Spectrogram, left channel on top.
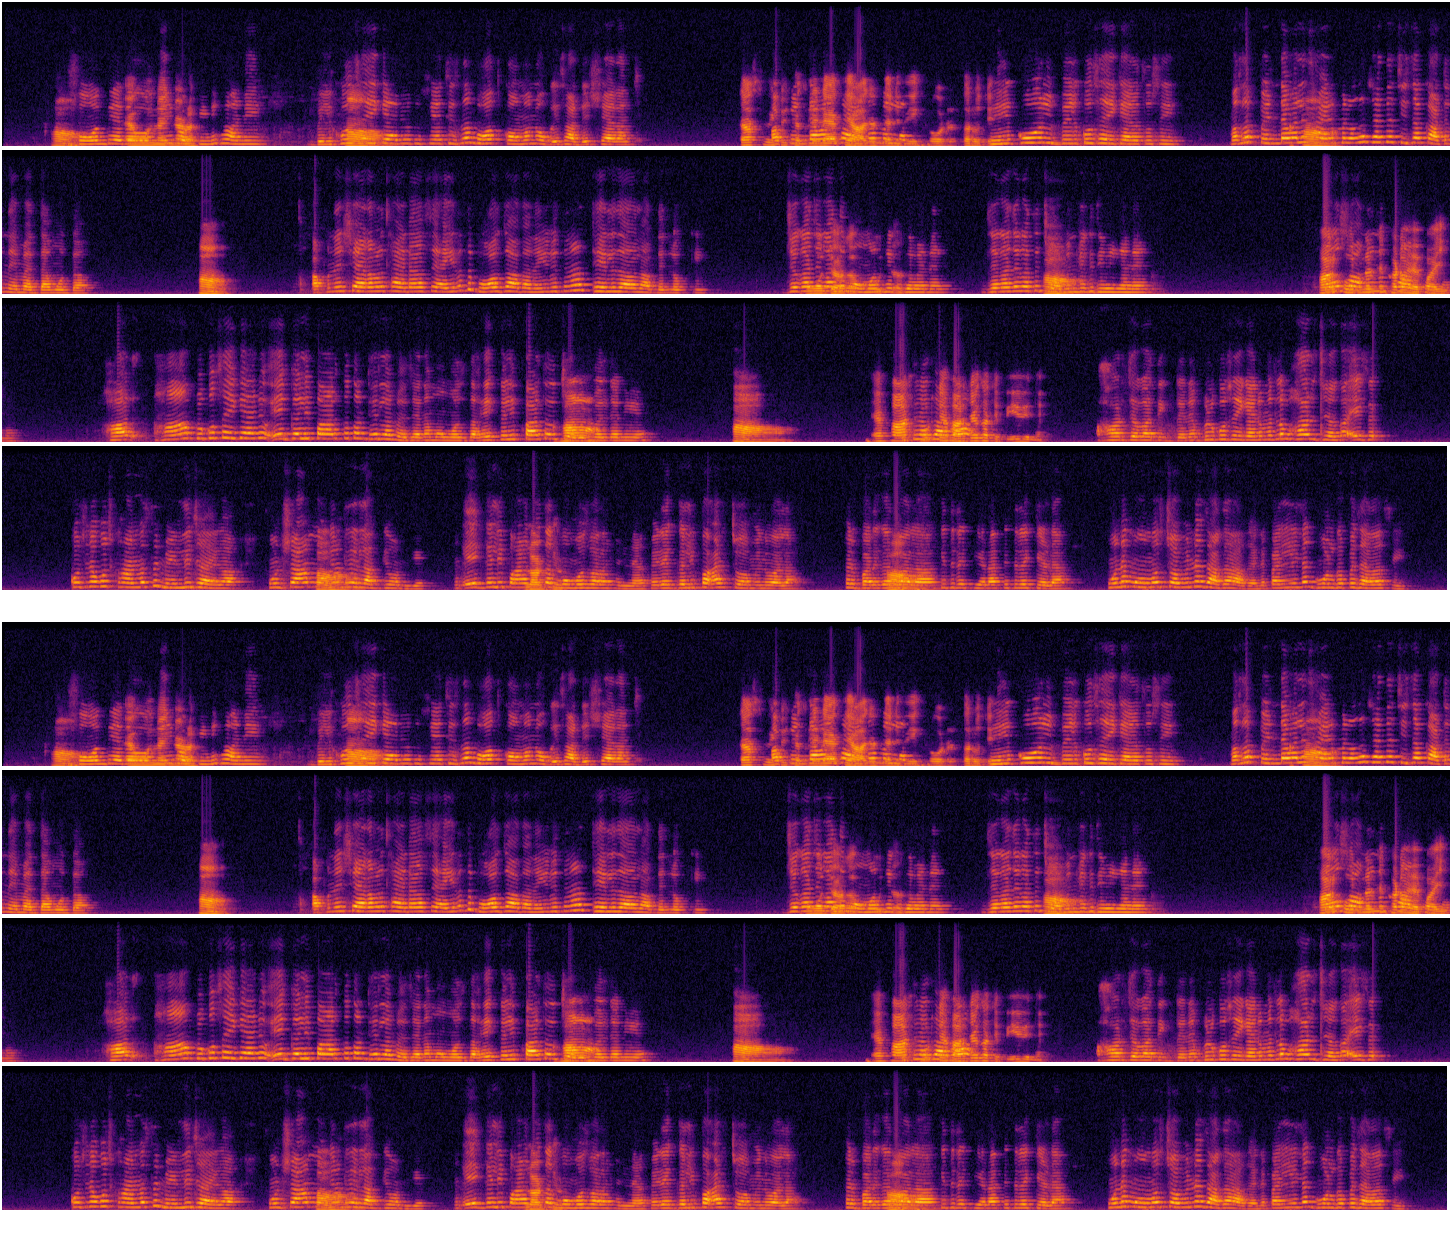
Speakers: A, on the left; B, in the centre.
A: ਹਾਂ
B: ਫੋਨ ਦੇ ਦਿਉ
A: ਇਹ ਔਨਲਾਈਨ
B: ਨੀ
A: ਨਾਲ
B: ਰੋਟੀ ਨੀ ਹਾਂਜੀ ਬਿਲਕੁਲ
A: ਹਾਂ,
B: ਸਹੀ ਕਹਿ ਰਹੇ ਹੋ ਤੁਸੀਂ ਇਹ ਚੀਜਾਂ ਨਾ ਬਹੁਤ ਕੋਮਨ ਹੋ ਗਈ ਸਾਡੇ ਸ਼ਹਿਰਾਂ ਚ।
A: ਦਸ ਮਿੰਟ
B: ਔਰ
A: ਚ
B: ਪਿੰਡਾਂ
A: ਅਗਲੇ
B: ਵਾਲੇ
A: ਲੈ
B: ਸਾਈਡ
A: ਕੇ ਆ
B: ਨਾ
A: ਜਾਂਦੇ
B: ਮੈਨੂੰ
A: ਨੇ
B: ਲੱਗਦਾ
A: ਬਈ ਇਕ ਔਡਰ ਕਰੋ। ਤੇ
B: ਬਿਲਕੁਲ ਬਿਲਕੁਲ ਸਹੀ ਕਹਿ ਰਹੇ ਹੋ ਤੁਸੀਂ ਮਤਲਬ ਪਿੰਡਾਂ ਵਾਲੇ
A: ਹਾਂ।
B: ਸਾਈਡ ਮੈਨੂੰ ਲੱਗਾ ਸ਼ਾਇਦ ਚੀਜ਼ਾਂ ਘੱਟ ਨੇ ਮੈਂਦਾਂ ਮੁਦਾ।
A: ਹਾਂ।
B: ਆਪਣੇ ਸ਼ਹਿਰਾਂ ਵਾਲੀ ਸਾਈਡ ਵੇ ਆਈ ਨਾ ਤੇ ਬਹੁਤ ਜ਼ਿਆਦਾ ਨੇ ਜੇ ਉੱਥੇ ਨਾ ਠੇਲੇ ਜ਼ਿਆਦਾ ਲਾਂਦੇ ਲੋਕੀ। ਜਗ੍ਹਾ
A: ਬਹੁਤ
B: ਜਗ੍ਹਾ
A: ਜ਼ਿਆਦਾ
B: ਤੇ ਮੋਮੋਸ
A: ਬਹੁਤ
B: ਵਿਕਦੇ
A: ਜ਼ਿਆਦਾ
B: ਪਏ ਨੇ। ਜਗ੍ਹਾ ਜਗ੍ਹਾ ਤੇ ਚੌਮਿਨ
A: ਹਾਂ,
B: ਵਿਕਦੀਆਂ ਪਈਆਂ ਨੇ।
A: ਹਰ
B: ਤੇ ਉਹ
A: ਕੋਰਨਰ
B: ਸਾਨੂੰ ਨੁਕਸਾਨ
A: ਤੇ ਖੜਾ ਹੈ ਭਾਈ
B: ਕਰਦੇ ਨੇ। ਹਰ ਹਾਂ ਬਿਲਕੁਲ ਸਹੀ ਕਹਿ ਰਹੇ ਹੋ। ਇੱਕ ਗੱਲੀ ਪਾਰ ਕੇ ਤੁਹਾਨੂੰ ਠੇਲਾ ਮਿਲ ਜਾਏਣਾ ਮੋਮੋਜ਼ ਦਾ। ਗੱਲੀ ਪਾਰ ਤੁਹਾਨੂੰ ਚੌਮੀਨ
A: ਹਾਂ।
B: ਮਿਲ ਜਾਣੀ ਹੈ।
A: ਹਾਂ ਇਹ ਫਾਸਟ
B: ਇਤਨਾ
A: ਫੂਡ
B: ਜ਼ਿਆਦਾ
A: ਤੇ ਹਰ ਜਗ੍ਹਾ ਤੇ ਪਏ ਹੋਏ ਨੇ।
B: ਹਰ ਜਗ੍ਹਾ ਦਿਖਦੇ ਨੇ ਬਿਲਕੁਲ ਸਹੀ ਕਹਿ ਰਹੇ ਮਤਲਬ ਹਰ ਜਗ੍ਹਾ ਇਕ। ਕੁੱਛ ਨਾ ਕੁਛ ਖਾਣ ਵਾਸਤੇ ਮਿਲ ਹੀ ਜਾਏਗਾ ਹੁਣ ਸ਼ਾਮ ਹੋ
A: ਹਾਂ
B: ਗਏ ਨਾ ਠੇਲੇ ਲੱਗ ਗਏ ਹੋਣਗੇ ਗੱਲੀ ਪਾਰਕ
A: ਲਾਗੇ
B: ਕੋਲ ਤਾਂ ਤੁਹਾਨੂੰ
A: ਹੋਣੇ
B: ਮੋਮੋਜ਼ ਵਾਲਾ ਮਿਲਣਾ ਫੇਰ ਗੱਲੀ ਪਾਰ ਚੋਮਿਨ ਵਾਲਾ, ਫੇਰ ਬਰਗਰ
A: ਹਾਂ।
B: ਵਾਲਾ ਕਿੱਧਰੇ ਕਿਹੜਾ ਕਿਧਰੇ ਕਿਹੜਾ ਹੁਣ ਨਾ ਮੋਮੋਸ, ਚੋਮਿਨ ਨਾ ਜ਼ਿਆਦਾ ਆ ਗਏ ਨੇ ਪਹਿਲੇ ਨਾ ਗੋਲ ਗੱਪੇ ਜ਼ਿਆਦਾ ਸੀ।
